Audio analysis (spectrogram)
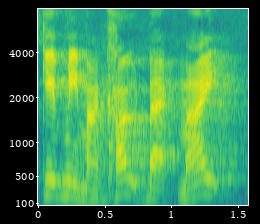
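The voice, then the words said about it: Bad put-on Australian accent. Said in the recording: “his bad Australian accent in The Great Escape... He plays an Aussie”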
